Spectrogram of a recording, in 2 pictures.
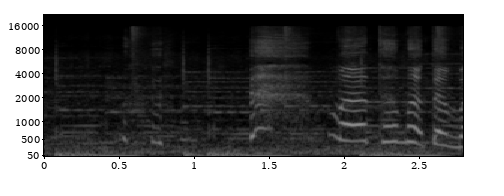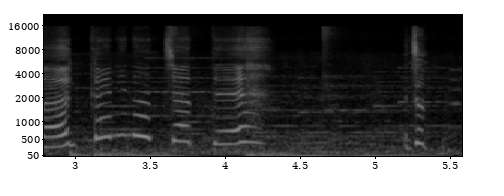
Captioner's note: giggle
